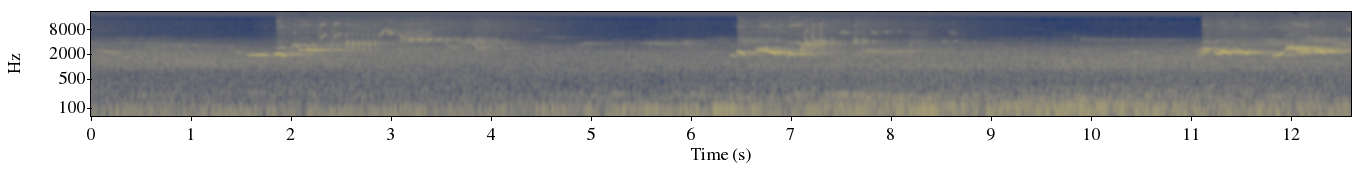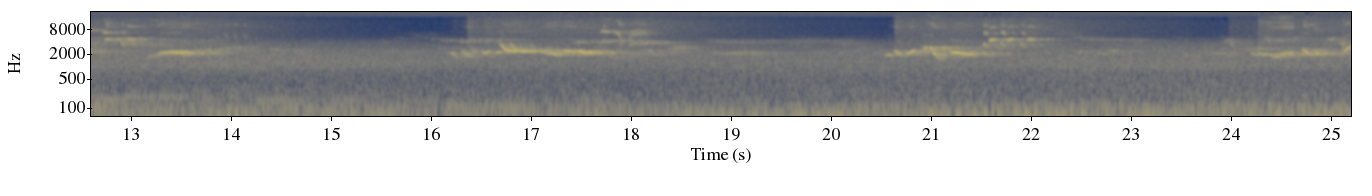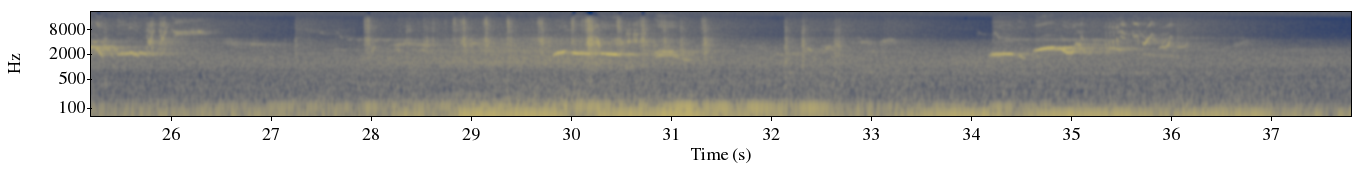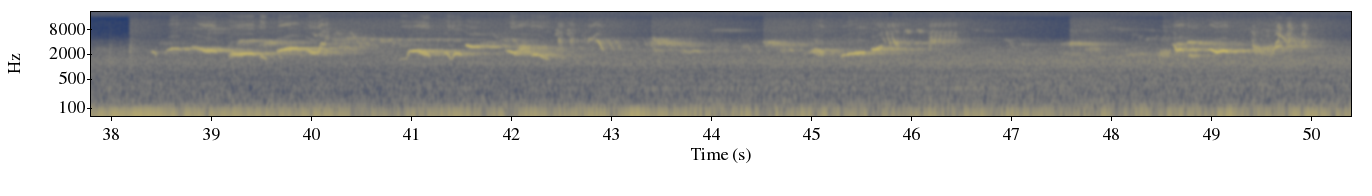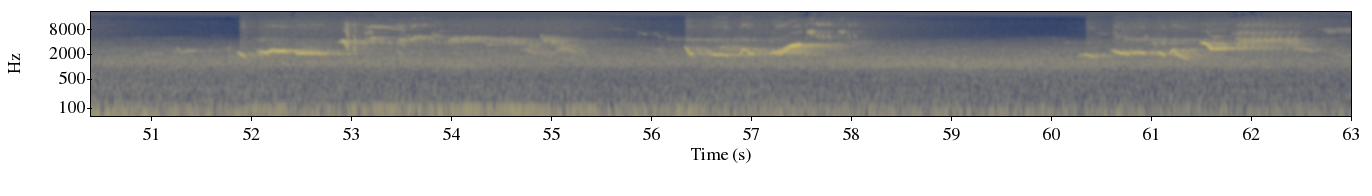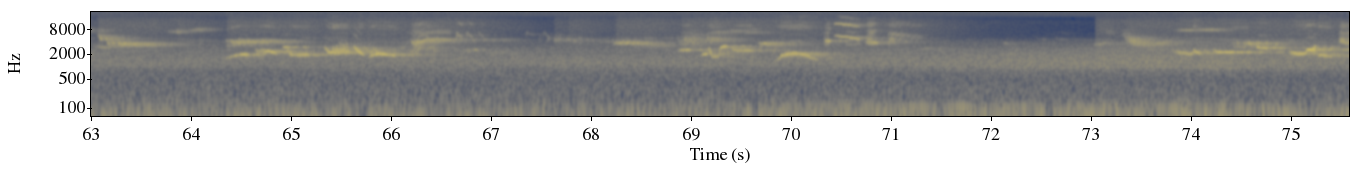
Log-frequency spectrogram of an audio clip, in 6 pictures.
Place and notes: Inside a private garden at 6 a clock in the morning. The sounds of morning bords and the sounds from the street traffic of the nearby A40 highway.
In einem Privatgarten um 6 Uhr morgens. Der Klang der morgendlichen Vogelstimmen und der Klang des Verkehrs der naheliegenden Autobahn A40.
Projekt - Stadtklang//: Hörorte - topographic field recordings and social ambiences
